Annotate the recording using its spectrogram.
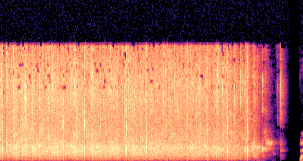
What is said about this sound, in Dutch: Zit je nou ook te applaudisseren? Ja, natuurlijk. Voor jezelf.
